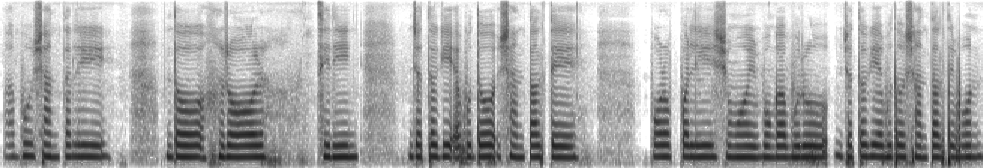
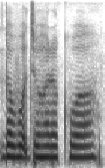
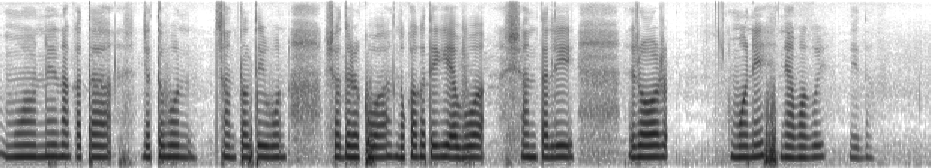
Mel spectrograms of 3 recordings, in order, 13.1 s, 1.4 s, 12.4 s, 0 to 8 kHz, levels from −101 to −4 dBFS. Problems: background sounds at intervals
